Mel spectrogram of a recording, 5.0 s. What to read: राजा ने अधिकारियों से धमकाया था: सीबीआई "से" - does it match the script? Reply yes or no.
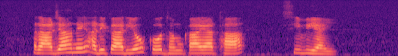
no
